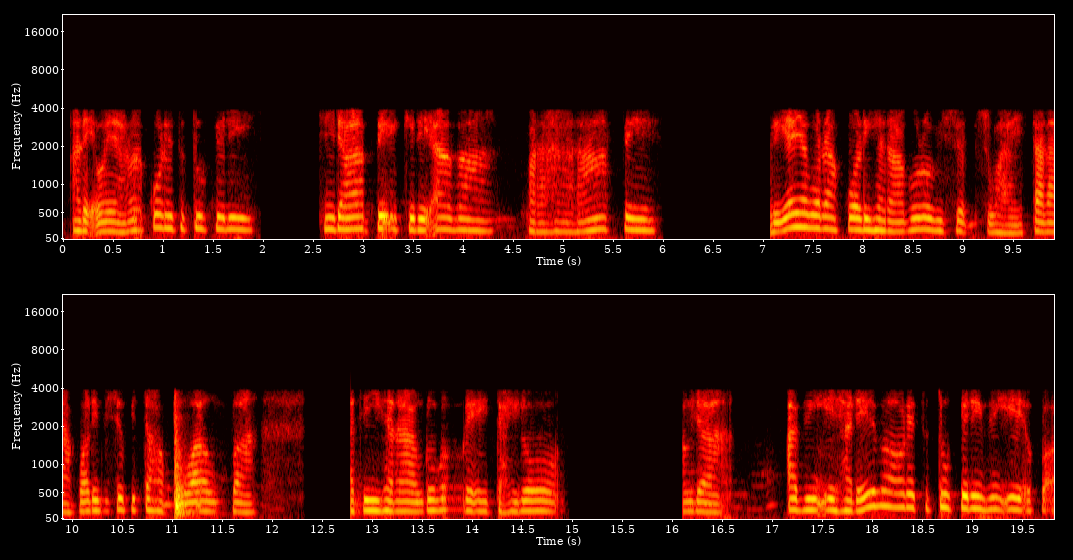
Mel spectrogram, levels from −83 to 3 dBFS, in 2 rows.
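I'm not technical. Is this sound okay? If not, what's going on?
No, it isn't quite okay. The whole recording went through the GSM full-rate codec, the old mobile-phone speech compressor. It keeps only a rough model of the voice and drops everything above 4 kHz, so the speech sounds buzzy, gravelly and muffled all the way through.

There are also lost GSM frames at 0.72, 3.2 and 13.7 seconds. When pieces of the signal went missing, the phone filled each gap by repeating the last good piece. You hear that as a short metallic, ringing smear. The one at 13.7 seconds lasts about a fifth of a second.

The last problem is a clipped start after a pause, at 2.4, 6.93, 12.64 and 15.96 seconds. After a pause, the playback device seems to wake up late, so the first sixth of a second or so is lost. Each time, the speech jumps in abruptly, missing its opening sound.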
